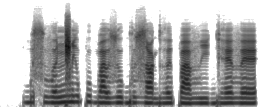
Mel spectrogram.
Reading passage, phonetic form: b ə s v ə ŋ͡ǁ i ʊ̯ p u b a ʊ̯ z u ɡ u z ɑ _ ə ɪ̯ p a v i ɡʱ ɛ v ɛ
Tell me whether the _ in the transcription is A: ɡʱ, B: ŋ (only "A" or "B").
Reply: A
